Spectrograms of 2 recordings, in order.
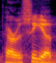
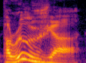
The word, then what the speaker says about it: parousia: I was listening to a man on the radio who was talking about this, and he liked the word parousia, but he pronounced it parousia. And the more of the Greek pronunciation, parousia.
